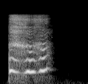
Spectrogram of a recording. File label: Happy, jp; Mirianne; kingsraid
